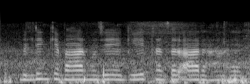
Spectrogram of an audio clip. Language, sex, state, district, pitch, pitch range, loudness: Hindi, female, Chandigarh, Chandigarh, 220 Hz, 220-235 Hz, -16 LUFS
